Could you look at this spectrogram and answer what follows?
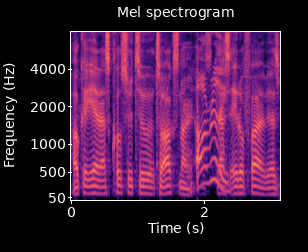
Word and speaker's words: Oxnard: Oxnard.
